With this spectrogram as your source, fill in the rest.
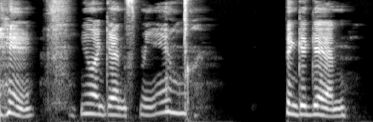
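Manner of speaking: put-on gloating, smug, self-satisfied know-it-all voice. Reacting to a video and mocking Max's tone of voice: smug voice imitating Max. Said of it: "you are way too smug about all this. You're like".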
